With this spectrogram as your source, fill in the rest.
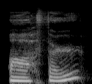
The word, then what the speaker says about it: author: So this word is author, authority, autograph, and restaurant. That AU says ah.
